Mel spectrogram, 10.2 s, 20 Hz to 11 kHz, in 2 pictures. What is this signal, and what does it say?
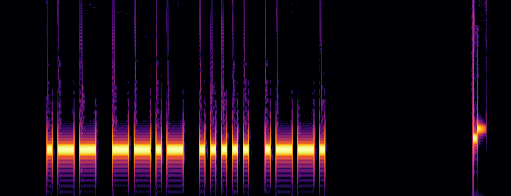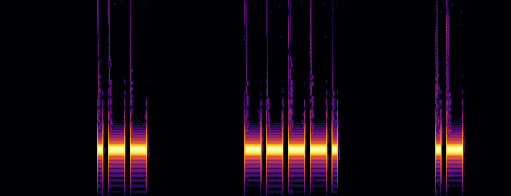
Morse code, heard as a keyed tone, about 22 wpm, spaced as for 13 wpm, 700 Hz. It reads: WQ5P W9A
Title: USA Call Signs - 4 Characters - 6x Character Spacing - 22wpm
